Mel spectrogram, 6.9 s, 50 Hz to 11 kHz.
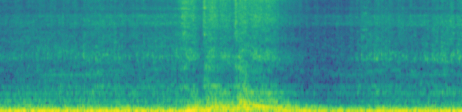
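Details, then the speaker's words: Freshly rebuilt Mopar 360 V8 (8.7:1, Summit 1789 cam .454 lift 272 duration, Edelbrock Performer, Quick Fuel 750 carb, Summit headers and 3-inch mufflers) during cam break-in, idling 657 rpm, 61 degrees, 70 psi oil: lumpy, even burble with a brief rev; normal idle. "it's not a real radical cam, but it still sounds pretty darn good, I think."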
